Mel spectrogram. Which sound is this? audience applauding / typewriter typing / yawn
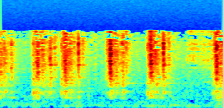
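typewriter typing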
